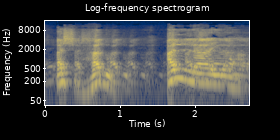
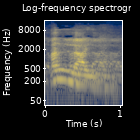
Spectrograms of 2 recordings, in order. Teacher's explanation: یہاں نون جو ہے یہ سائلنٹ ہو جائے گا، حمزہ کو لام سے ڈائریکٹ جوائن کریں گے. یہاں نون تو لکھا ہوا ہے لیکن نون پڑھنے میں نہیں آئے گا.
